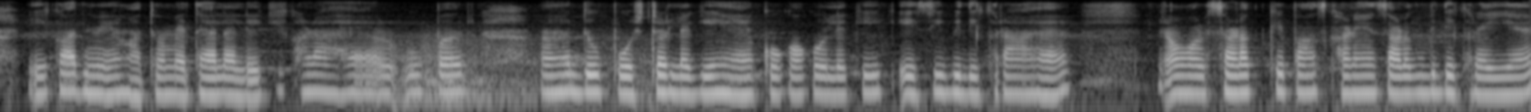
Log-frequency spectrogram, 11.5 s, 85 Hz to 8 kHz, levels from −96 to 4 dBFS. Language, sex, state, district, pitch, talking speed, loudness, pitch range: Hindi, female, Bihar, Gopalganj, 185 Hz, 155 wpm, -31 LUFS, 180-195 Hz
